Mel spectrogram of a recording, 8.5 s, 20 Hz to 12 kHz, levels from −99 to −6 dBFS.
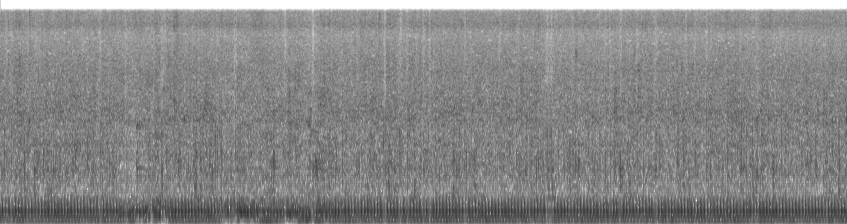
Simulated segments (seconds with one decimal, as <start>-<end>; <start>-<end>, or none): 1.2-1.7; 2.2-3.3

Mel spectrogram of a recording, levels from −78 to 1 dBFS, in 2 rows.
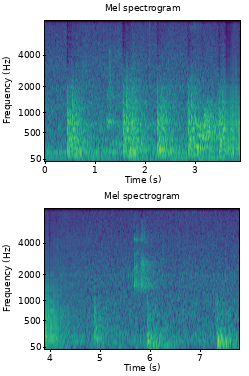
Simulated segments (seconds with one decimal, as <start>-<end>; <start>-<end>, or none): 3.6-4.7

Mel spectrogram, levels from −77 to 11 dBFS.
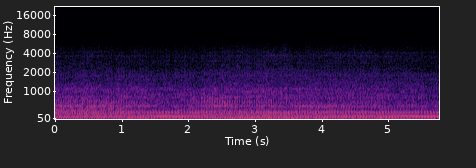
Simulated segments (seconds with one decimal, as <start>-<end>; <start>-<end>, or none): none

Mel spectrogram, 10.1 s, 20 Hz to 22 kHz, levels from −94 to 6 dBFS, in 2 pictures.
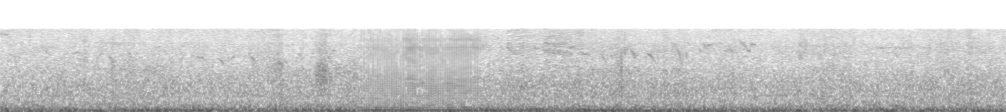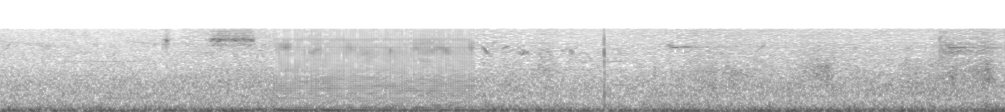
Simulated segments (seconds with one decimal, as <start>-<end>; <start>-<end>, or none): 1.8-2.4; 6.4-7.4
